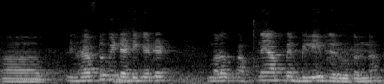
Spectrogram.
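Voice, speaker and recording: Music plays in the background amid audible room echo. A man speaks at a moderate pace and a fairly high pitch. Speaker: maritime cadet. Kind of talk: interview.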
